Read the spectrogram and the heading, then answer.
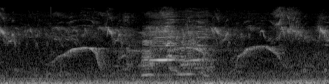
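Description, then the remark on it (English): Many ducks call out a few times at a farm, with two rising-and-falling honks and a harsher squawk between them, over steady outdoor background noise. “Lots of ducks.”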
